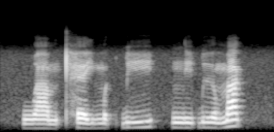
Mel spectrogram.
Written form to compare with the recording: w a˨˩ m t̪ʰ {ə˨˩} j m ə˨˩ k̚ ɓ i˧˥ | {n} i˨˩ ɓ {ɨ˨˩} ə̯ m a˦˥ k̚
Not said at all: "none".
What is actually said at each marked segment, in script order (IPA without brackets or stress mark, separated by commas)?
ɛ˨˩, n, ɨ˨˩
